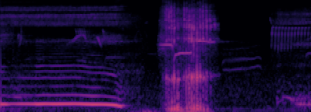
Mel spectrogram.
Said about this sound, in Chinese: 没多久，就传来了一阵又一阵的打呼声。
